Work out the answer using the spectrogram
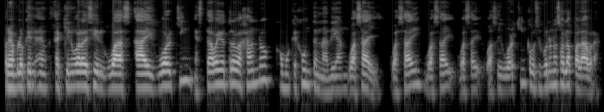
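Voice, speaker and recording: A man giving a casual online English grammar lesson, chatty and relaxed, with many fillers and self-corrections. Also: fairly high pitch, fast, hardly any pauses. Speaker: English teacher.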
